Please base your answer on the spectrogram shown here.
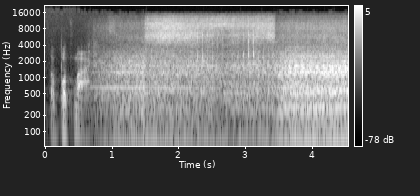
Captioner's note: sanding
